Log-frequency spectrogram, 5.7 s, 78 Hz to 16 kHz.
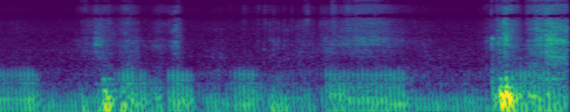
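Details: Domestic cat purring on 21 April 2026: a low, rumbling purr in rhythmic pulses, each breath cycle lasting under a second, with soft hissing noise above and a louder rustle near the end.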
